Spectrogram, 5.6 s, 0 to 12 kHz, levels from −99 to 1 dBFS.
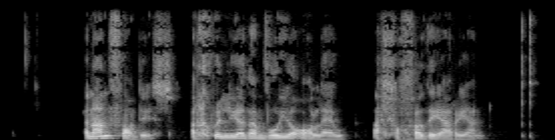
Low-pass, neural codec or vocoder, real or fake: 10.8 kHz; none; real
